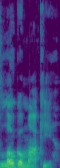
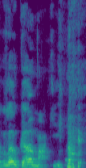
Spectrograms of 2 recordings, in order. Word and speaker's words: logomachy: The next word is logomachy. Wait, logomachy. You got to get the accent on that second syllable.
